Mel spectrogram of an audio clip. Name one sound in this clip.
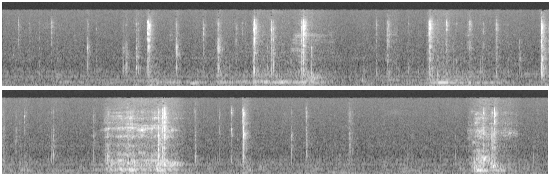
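A video game plays short clicking sound effects through a television speaker.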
